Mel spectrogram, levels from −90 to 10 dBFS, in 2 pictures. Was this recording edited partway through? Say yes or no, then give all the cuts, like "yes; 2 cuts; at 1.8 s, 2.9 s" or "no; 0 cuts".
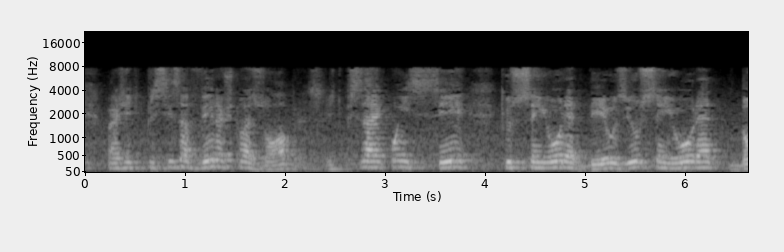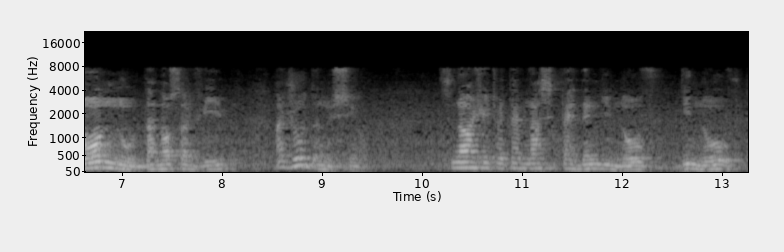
no; 0 cuts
